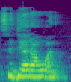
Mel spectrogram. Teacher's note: Juga di dalam proses pengimbuhan akhiran pada dasar sejarah, maka fonem H pada dasar sejarah itu dilesapkan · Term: pelesapan fonem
